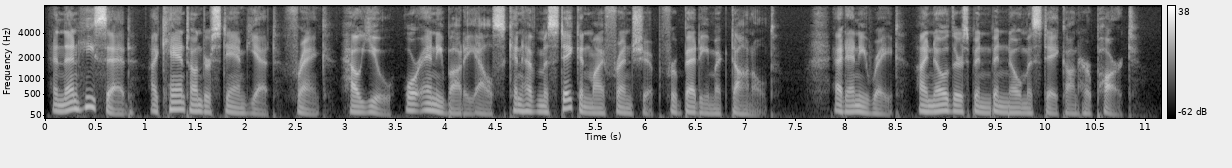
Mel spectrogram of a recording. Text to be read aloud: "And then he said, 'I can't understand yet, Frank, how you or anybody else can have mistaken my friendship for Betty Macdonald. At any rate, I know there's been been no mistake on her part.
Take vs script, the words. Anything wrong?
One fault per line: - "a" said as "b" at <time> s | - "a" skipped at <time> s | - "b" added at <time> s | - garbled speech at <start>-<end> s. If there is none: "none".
none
